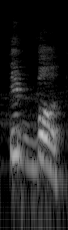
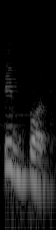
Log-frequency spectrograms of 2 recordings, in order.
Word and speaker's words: তিব্বত: হাম্বা, লম্ব, 90, তিব্বত। এগুলো সবগুলোতেই বয়ের সাথে বফলা যুক্ত হয়েছে, ময়ের সাথে বফলা যুক্ত হয়েছে, এবং এই সব জায়গাতেই বফলার উচ্চারণটা ঠিক থাকবে।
